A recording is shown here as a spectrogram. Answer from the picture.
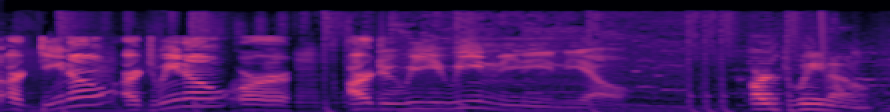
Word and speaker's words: Arduino: Arduino. With like a W. Like a ween. There's a ween in there.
